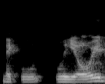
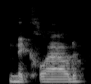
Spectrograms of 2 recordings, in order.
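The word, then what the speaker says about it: McLeod: It looks like his name is pronounced like M Leoid or something like that, but it is pronounced Mloud.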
